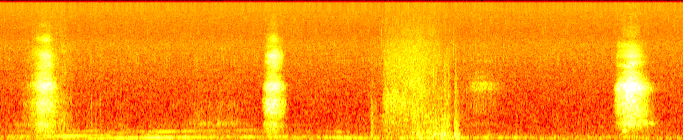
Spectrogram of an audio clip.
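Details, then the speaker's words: Several short bursts with breathy build-ups between them, repeated sneezes or sneeze attempts in a quiet room, with the person saying they have to sneeze. "Sneeze. Phew. I gotta sneeze. Phew. Phew. Sneeze."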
